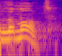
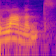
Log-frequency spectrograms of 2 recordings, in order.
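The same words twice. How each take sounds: First: Lamont said "la-MONT"; later anglicised pronunciation. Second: Lamont said "LAMM-ent"; Scottish pronunciation of surname. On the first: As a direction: stress Lamont on the second syllable. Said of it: "it became Lamont". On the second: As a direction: stress Lamont on the first syllable. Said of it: "most Scots would say Lamont". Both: Shown as a demonstration.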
